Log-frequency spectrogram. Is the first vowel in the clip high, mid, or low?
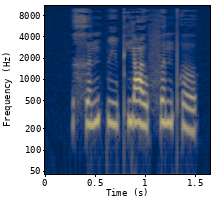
mid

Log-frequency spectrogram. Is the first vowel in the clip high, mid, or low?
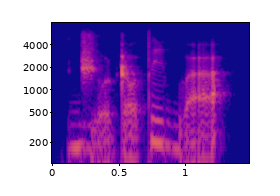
mid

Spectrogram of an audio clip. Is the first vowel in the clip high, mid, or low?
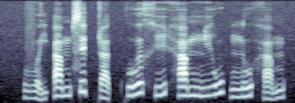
mid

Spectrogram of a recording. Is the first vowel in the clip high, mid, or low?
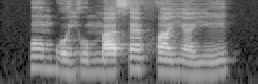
high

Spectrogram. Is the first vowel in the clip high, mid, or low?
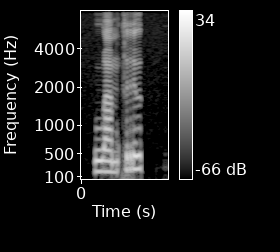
low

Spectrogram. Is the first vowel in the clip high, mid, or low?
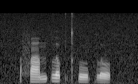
low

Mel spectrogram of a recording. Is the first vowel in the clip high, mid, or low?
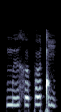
high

